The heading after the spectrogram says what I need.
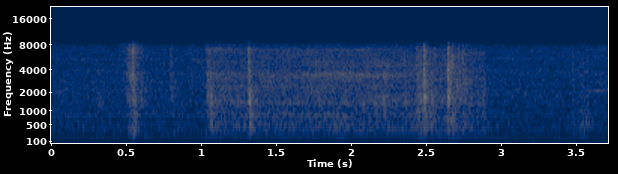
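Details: PS3 with disc inserted, noise started today: irregular dry clicks and short scraping bursts from the drive at uneven intervals; disc drive mechanical noise.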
